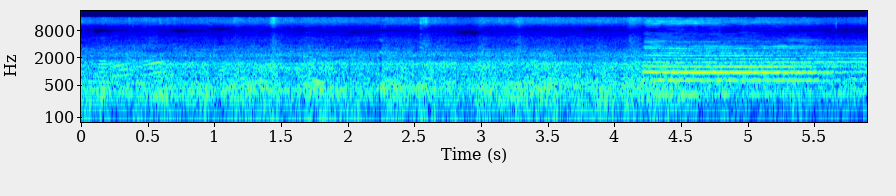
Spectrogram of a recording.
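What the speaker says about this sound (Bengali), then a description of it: "আখাউড়া রেলওয়ে জংশনে প্রবেশ করছে ট্রেনটি কর্ণফুলী কমিউটার।" Karnaphuli Commuter train pulling into Akhaura railway junction, Bangladesh, rumbling and clattering steadily, then a loud, sustained horn blast sounds over the noise near the end.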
